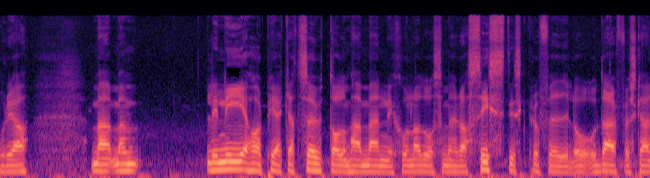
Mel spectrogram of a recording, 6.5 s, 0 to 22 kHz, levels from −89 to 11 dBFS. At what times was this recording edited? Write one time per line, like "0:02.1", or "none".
0:02.0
